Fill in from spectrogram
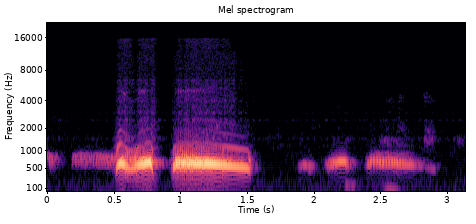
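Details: Spotted dove kept as a cage bird, cooing in the thúc gù style: one loud wavering coo, then a long smooth falling coo, followed by two faint short coos.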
